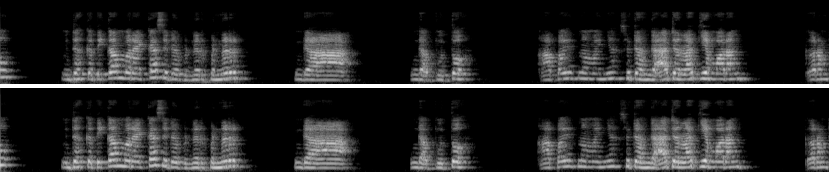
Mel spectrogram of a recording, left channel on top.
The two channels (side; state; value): both; normal; correlation 0.58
